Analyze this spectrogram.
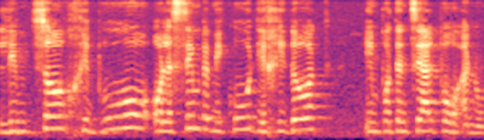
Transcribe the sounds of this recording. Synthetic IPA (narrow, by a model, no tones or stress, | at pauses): limt͡so̞χibuʁo̞lasimbemikudjeχido̞t | impo̞te̞nt͡sialpoʁʔa̰nut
